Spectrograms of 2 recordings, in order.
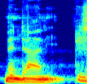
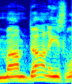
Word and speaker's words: Mamdani: Zoran Mamdani.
